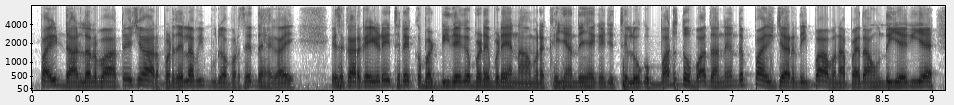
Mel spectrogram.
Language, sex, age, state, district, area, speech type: Punjabi, male, 30-45, Punjab, Hoshiarpur, rural, spontaneous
